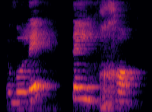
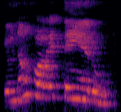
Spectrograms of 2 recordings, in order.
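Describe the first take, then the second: First: "tenro" with a strong throaty R, slowly; "tenro" with a hard guttural R; "tenro" with the R pushed out from the throat. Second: "tenro" said wrongly with a light tapped R; "tenro" wrongly read with a tap. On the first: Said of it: "o N não tira a força do R". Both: Shown as a demonstration.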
